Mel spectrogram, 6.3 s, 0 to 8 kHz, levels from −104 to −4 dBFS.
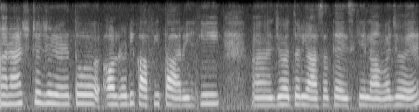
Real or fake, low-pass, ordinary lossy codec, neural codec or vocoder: real; 7.2 kHz; Opus, 24 kbps; none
